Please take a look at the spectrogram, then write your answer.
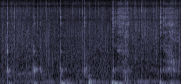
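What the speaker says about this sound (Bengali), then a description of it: "ডিমটাকে আর কি ঝুরঝুরে করে এখন ভেজে নেবে।" Egg is scrambled and fried into fine crumbs in a pan, with a loud, busy sizzle under brisk, repeated scraping and stirring strokes that come every few tenths of a second.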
